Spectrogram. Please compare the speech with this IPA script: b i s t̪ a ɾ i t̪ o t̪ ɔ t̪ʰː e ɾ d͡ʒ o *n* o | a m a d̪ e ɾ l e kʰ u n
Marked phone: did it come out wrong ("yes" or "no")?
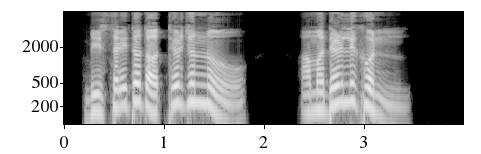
yes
